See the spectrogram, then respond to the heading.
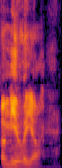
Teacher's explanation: that's a lo lo pattern that we typically get for declarative sentences · the F0 kind of goes down at the end, and it just bottoms out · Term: low-low pattern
